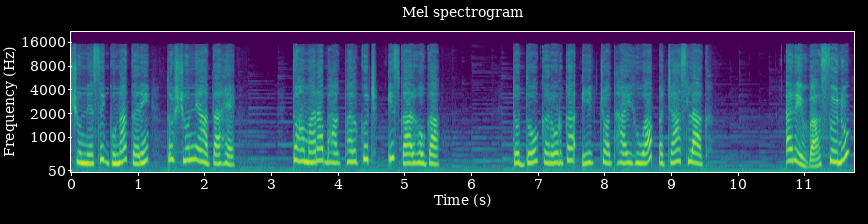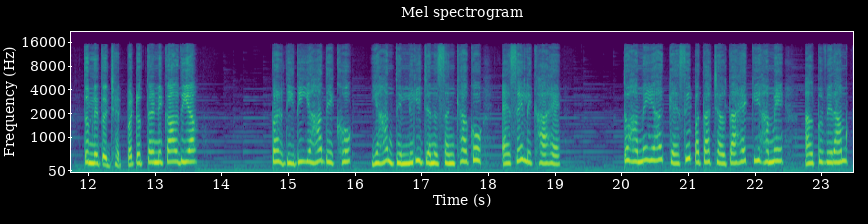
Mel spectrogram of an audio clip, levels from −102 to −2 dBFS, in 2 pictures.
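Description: Damaged data in a compressed stream interrupts the audio twice. Where the compressed data is corrupt, the decoder misreads the affected frames, loses its place in the bitstream and must hunt for the next valid frame header before clean playback resumes. Each event is heard as a very short chirp or blip: once from 4.90 to 4.92 s, and again at 16.86 s, where the disturbance lasts only about 12 ms.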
